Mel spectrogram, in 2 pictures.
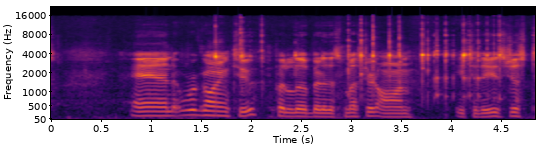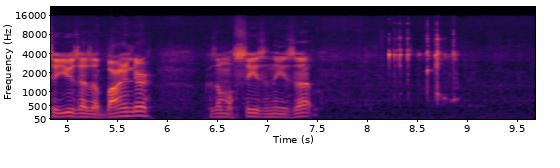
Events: [0.00, 0.70] breathing
[0.00, 9.65] background noise
[0.79, 2.01] male speech
[1.61, 2.15] generic impact sounds
[2.26, 5.78] male speech
[2.40, 2.55] generic impact sounds
[2.85, 3.52] generic impact sounds
[3.71, 4.71] generic impact sounds
[5.88, 6.42] breathing
[6.39, 7.47] male speech
[8.20, 8.94] generic impact sounds

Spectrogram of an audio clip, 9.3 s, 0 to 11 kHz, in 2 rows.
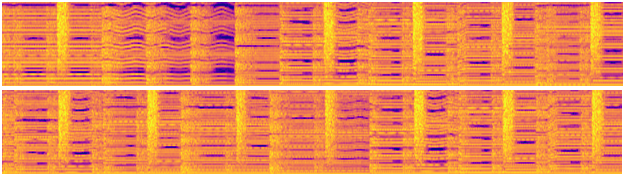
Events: [0.01, 9.30] music

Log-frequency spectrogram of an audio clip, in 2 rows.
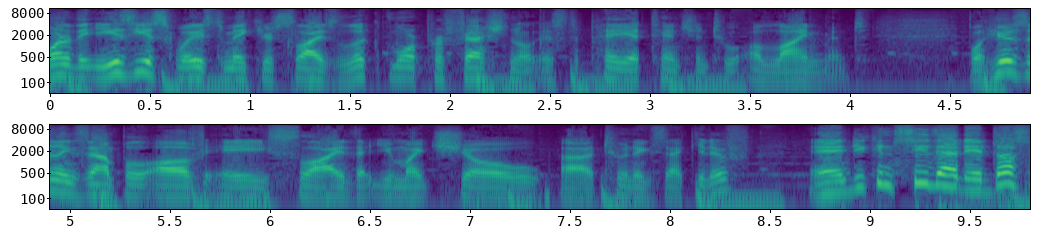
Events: [0.00, 4.02] man speaking
[0.00, 9.80] music
[4.01, 4.61] breathing
[4.60, 8.28] man speaking
[8.30, 8.61] breathing
[8.71, 9.80] man speaking

